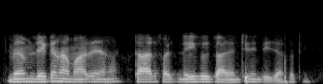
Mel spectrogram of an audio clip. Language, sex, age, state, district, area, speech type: Hindi, male, 30-45, Madhya Pradesh, Gwalior, rural, conversation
